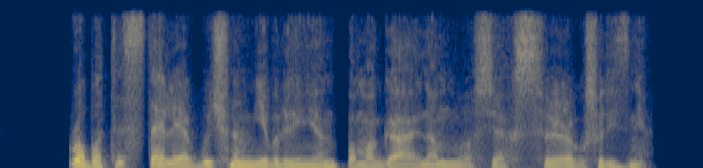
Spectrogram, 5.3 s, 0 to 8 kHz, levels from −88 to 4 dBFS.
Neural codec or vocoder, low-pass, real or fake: codec, 16 kHz in and 24 kHz out, 0.4 kbps, LongCat-Audio-Codec, fine tuned four codebook decoder; 7.2 kHz; fake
